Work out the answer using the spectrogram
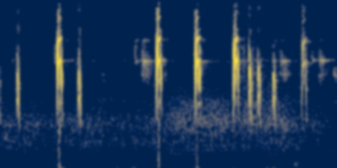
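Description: American Robin giving sharp, toneless chirps and clicks, spaced irregularly at about two per second, with a few softer notes between. No other sounds are heard.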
